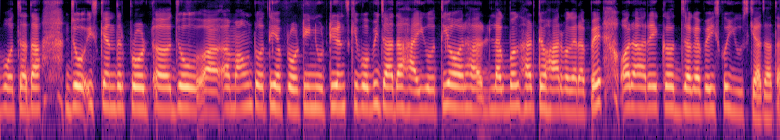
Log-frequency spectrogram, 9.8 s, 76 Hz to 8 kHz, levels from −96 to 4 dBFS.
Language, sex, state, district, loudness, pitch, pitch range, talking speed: Hindi, female, Uttar Pradesh, Varanasi, -14 LUFS, 220 Hz, 215-230 Hz, 235 wpm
